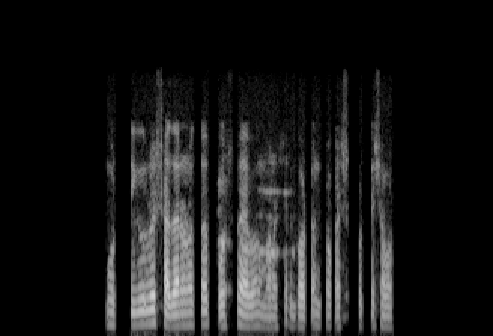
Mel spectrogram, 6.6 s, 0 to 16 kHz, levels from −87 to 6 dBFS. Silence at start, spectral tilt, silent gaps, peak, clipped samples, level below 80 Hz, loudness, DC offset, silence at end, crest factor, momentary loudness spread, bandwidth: 1.4 s; -7 dB/octave; 1.55-1.71 s, 2.60-2.66 s, 2.80-2.87 s, 4.08-4.12 s, 4.28-4.32 s, 4.65-4.76 s, 4.83-4.91 s; -2 dBFS; under 0.1%; -72 dBFS; -23 LUFS; under 0.1%; 1.35 s; 22 dB; 15 LU; 7.4 kHz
